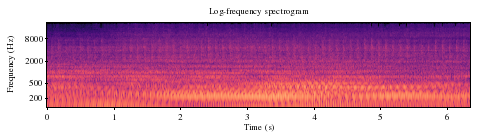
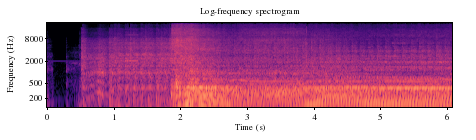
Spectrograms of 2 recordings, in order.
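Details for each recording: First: Audi S4 2.7 bi-turbo forged engine in a Porsche Boxster, after engine work replacing a bad lifter, about a minute after start: steady idle with even low hum and faint light patter, no loud ticking; startup noise (suspected piston slap) gone, normal warm idle. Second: Audi 2.7T twin-turbo-powered Porsche Boxster, new forged engine, cold start after months with flat battery; cranks, catches, revs briefly, settles to idle with light fast tick following engine speed. Noisy lifter on cold start.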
